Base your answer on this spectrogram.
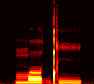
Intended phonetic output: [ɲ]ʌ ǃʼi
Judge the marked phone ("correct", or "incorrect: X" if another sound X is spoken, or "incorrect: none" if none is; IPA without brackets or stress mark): incorrect: m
